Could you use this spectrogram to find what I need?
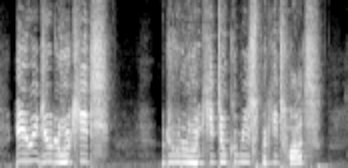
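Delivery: put-on Birmingham Brummie accent, very high pitch. Retelling what a dad would say: imitating dad in Brummy accent. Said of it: "but it was in a Brummy accent".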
